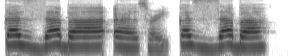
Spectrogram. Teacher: this ba simple has a fathah on it. So do not stretch that for more than 1 second.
